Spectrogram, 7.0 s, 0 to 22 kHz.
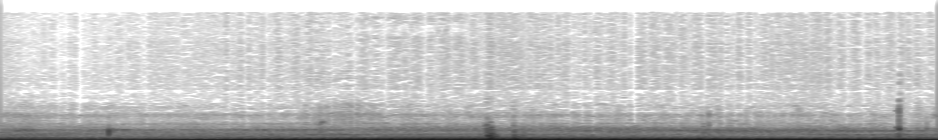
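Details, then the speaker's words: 2006 Saturn Ion Redline, 116,602 miles, at start-up settling into idle: loud, raspy low rumble with rapid puffing pulse from a major exhaust leak. "It does have a major exhaust leak too, so not hear me once this gets going."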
